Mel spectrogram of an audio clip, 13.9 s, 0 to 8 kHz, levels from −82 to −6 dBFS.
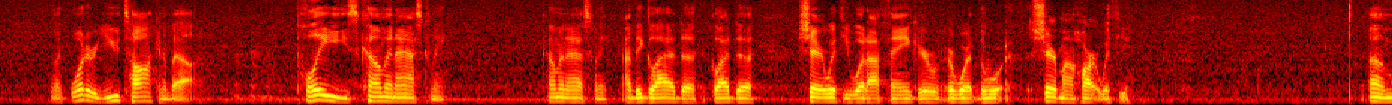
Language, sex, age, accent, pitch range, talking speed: English, male, 30-49, American, 110-135 Hz, 160 wpm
